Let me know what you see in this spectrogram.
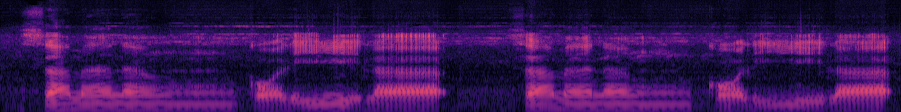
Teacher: Kalau tadi domahtain dan kasrohtain cukup disukunkan, maka kalau fatahtain memiliki hukum sendiri, yaitu membacanya dengan cara membunyikan lafal menjadi fathah dan dipanjang 2 harokat dan berubah menjadi mad iwad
